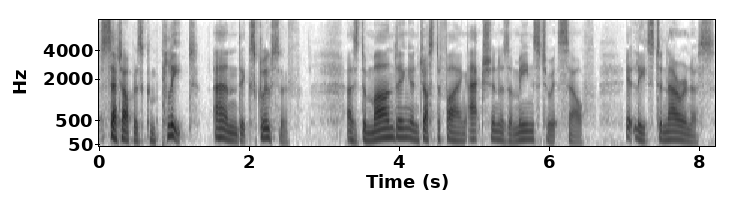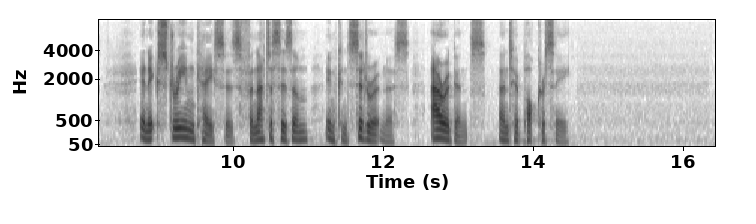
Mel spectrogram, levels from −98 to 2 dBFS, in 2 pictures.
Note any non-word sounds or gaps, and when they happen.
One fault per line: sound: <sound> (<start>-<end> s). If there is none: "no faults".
no faults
